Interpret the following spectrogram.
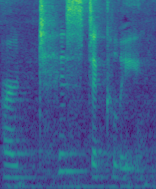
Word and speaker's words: artistically: And we're going to see that also in words such as artistically. So instead of saying artistically, we're going to squeeze out that vowel and we're not going to really pronounce it at all.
